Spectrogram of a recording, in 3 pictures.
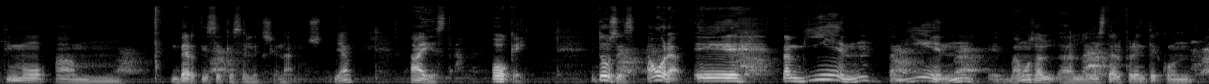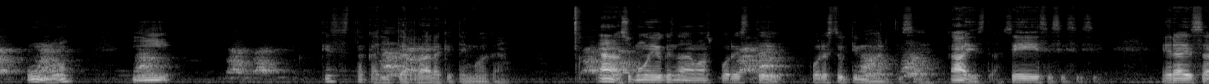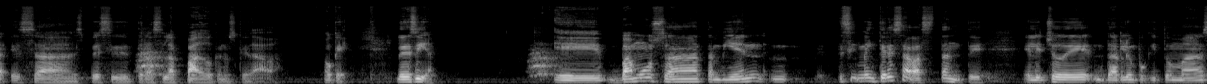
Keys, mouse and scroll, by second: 0.2 shift+click, 1.5 m, 2.1 click, 3.0-4.0 scroll down 1, 4.0-5.4 middle drag, 5.9 scroll up 1, 7.2-8.1 scroll down 1, 7.6 shift+middle click, 8.8 KP_1, 10.1 g, 14.2 middle click, 17.4 middle click, 18.2 shift+middle click, 19.4 click, 21.5 g, 23.9 Escape, 25.7 g, 26.6 click, 29.4 scroll down 1, 29.9 middle click, 31.2 scroll down 1, 31.8 middle click, 33.1 shift+middle click, 34.3 middle click.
